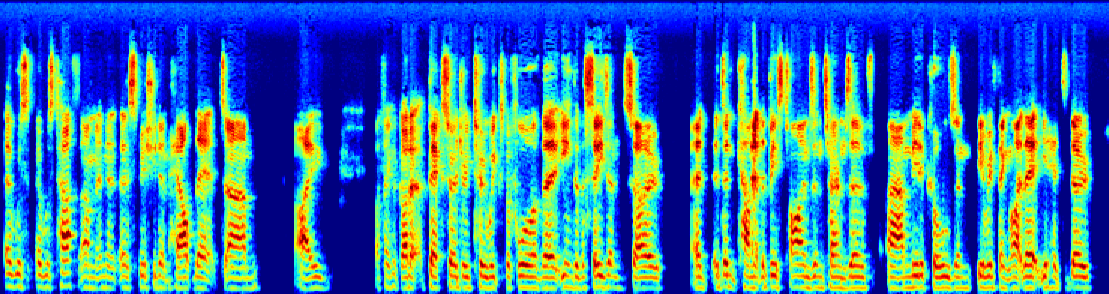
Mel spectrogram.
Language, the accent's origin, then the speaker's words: English; Scotland, United Kingdom; So we always have a bit of a laugh that we're Scottish worst enemies.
